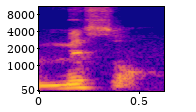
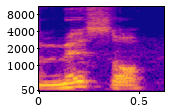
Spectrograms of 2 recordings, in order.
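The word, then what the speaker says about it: missal: a Bible it's not it's the missile I think it's spelled mi SS al and the missile it's like a gigantic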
